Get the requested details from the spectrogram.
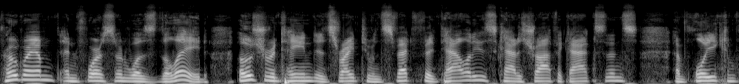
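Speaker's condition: Cleft lip and palate

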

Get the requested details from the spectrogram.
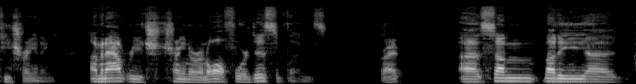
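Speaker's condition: Bilateral cleft lip and palate

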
